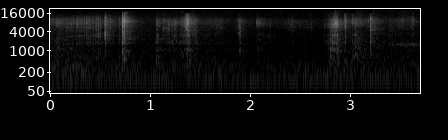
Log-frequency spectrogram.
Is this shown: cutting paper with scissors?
yes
